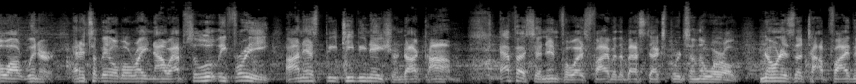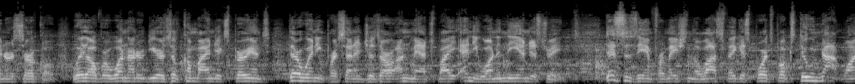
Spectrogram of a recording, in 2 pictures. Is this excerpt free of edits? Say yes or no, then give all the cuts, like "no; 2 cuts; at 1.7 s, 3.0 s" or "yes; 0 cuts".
yes; 0 cuts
